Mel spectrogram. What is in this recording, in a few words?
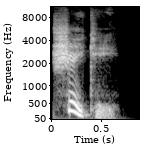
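"shaky", British English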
